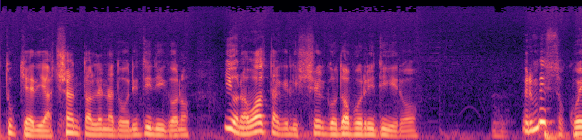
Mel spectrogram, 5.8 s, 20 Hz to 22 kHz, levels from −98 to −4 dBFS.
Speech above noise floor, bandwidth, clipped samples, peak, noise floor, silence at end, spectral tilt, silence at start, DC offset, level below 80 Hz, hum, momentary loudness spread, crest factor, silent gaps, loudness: 31 dB; 19 kHz; under 0.1%; -2 dBFS; -50 dBFS; 0 s; -7 dB/octave; 0 s; under 0.1%; -44 dBFS; none; 10 LU; 18 dB; none; -20 LUFS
